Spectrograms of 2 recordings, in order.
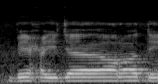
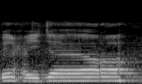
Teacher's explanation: تو یہ تا جو ہے ہا کے اندر تبدیل ہو جائے گی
